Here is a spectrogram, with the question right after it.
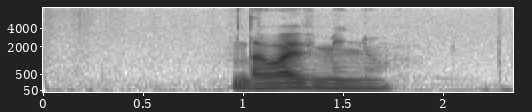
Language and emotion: Russian, neutral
